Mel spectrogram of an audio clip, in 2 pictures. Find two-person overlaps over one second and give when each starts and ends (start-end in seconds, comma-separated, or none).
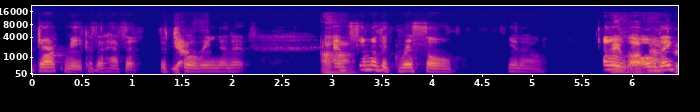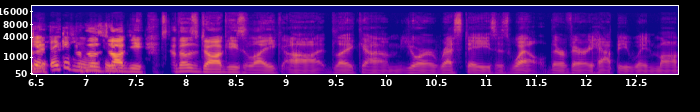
5.8-7.3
